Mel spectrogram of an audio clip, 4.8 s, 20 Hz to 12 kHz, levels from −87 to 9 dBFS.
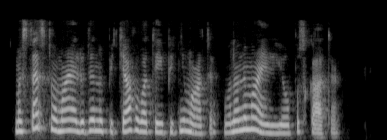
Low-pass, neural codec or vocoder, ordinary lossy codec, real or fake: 7.2 kHz; codec, 16 kHz, 4.8 kbps, FACodec; AAC, 48 kbps; fake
